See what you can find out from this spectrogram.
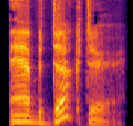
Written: abductor

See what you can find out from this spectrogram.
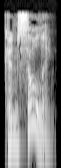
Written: consoling

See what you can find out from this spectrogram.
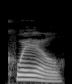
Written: quayle

